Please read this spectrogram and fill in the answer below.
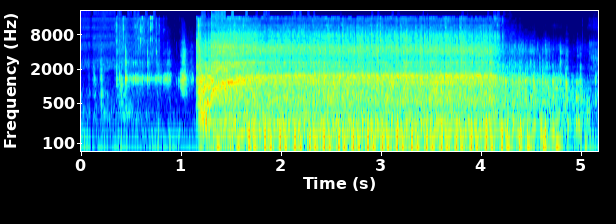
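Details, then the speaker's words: Craftsman truck after a full fuel system flush, primed filter, choke pulled: starter cranks at about three to four beats a second for three seconds and never fires; carburetor and fuel pump are dry. "Carb and fuel pump are dry."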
